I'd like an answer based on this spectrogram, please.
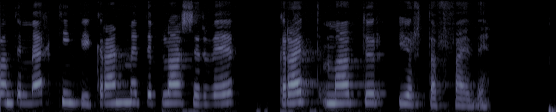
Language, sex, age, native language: Icelandic, female, 50-59, Icelandic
